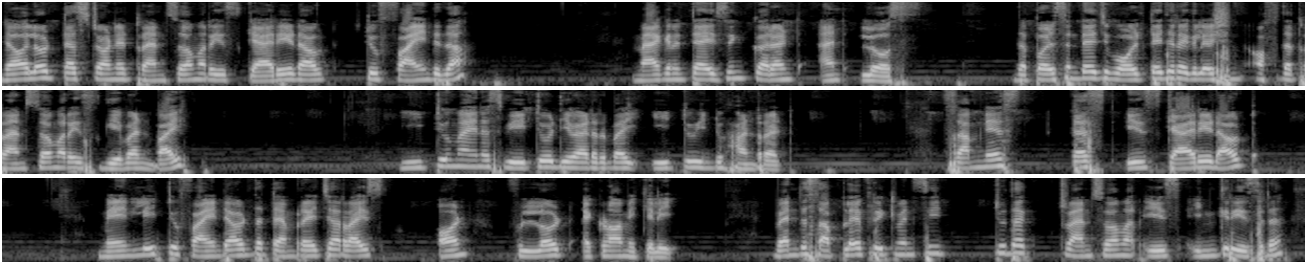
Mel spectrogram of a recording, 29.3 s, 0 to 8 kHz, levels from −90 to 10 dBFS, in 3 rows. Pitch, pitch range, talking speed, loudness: 155 Hz, 135-175 Hz, 120 wpm, -20 LUFS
